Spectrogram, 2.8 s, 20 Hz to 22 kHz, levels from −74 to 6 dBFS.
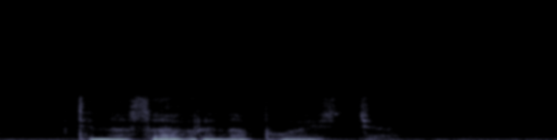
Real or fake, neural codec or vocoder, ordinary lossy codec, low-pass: real; none; Opus, 32 kbps; 7.2 kHz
